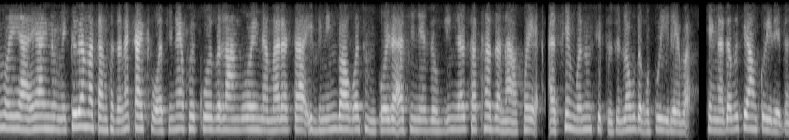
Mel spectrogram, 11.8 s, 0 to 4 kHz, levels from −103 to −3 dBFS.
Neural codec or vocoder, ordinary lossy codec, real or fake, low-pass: codec, 44.1 kHz, 2.6 kbps, SNAC; none; fake; 3.6 kHz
